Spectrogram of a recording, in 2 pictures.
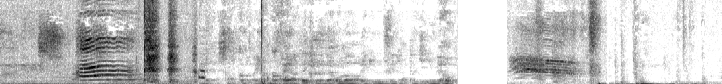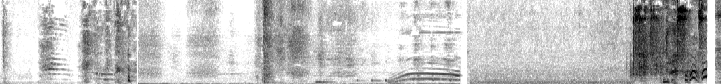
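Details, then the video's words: Domestic cats meowing amid household chatter: a drawn-out meow early on, more rising and falling meows scattered later, mixed with people speaking and clattering noise. "cats meowing"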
